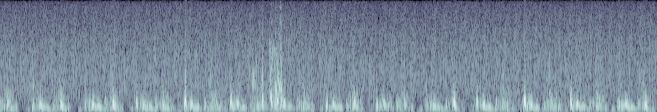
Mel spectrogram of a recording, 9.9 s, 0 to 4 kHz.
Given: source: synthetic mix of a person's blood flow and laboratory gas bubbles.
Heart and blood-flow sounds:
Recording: Doppler ultrasound of blood flow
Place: precordium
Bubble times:
3.77-3.85 s: bubbles
3.90-3.99 s: bubbles
4.03-4.29 s: bubbles
From the record:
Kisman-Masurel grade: 212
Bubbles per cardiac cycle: several, 3 to 8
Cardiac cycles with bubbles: 1 to 10%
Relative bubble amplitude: moderate (0.250 to 0.450)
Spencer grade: 1 (occasional bubble signal discernible with the cardiac motion signal, with majority of cardiac periods free of bubbles)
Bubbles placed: anywhere in the cardiac cycle

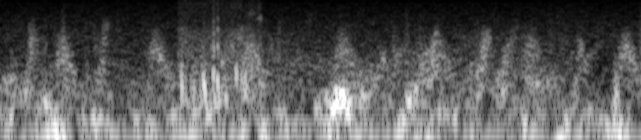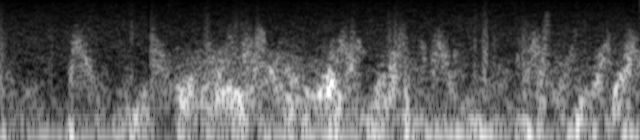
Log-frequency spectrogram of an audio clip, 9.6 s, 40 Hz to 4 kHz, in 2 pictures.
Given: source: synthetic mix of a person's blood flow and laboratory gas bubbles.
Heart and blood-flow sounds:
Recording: Doppler ultrasound of blood flow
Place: subclavian vein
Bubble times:
1.33-2.00 s: bubbles
From the record:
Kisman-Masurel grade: 211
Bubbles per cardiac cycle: several, 3 to 8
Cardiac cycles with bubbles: 1 to 10%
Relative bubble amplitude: barely perceptible (0.100 to 0.250)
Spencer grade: 1 (occasional bubble signal discernible with the cardiac motion signal, with majority of cardiac periods free of bubbles)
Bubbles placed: anywhere in the cardiac cycle

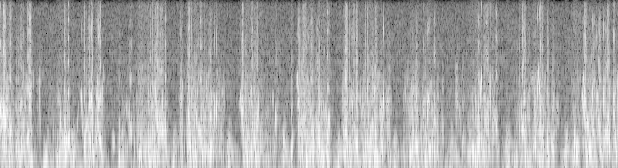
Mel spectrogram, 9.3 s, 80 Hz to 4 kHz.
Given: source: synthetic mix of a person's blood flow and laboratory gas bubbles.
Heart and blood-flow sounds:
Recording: Doppler ultrasound of blood flow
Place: precordium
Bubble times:
0.00-0.64 s: bubbles
0.73-1.58 s: bubbles
1.76-2.55 s: bubbles
2.67-3.37 s: bubbles
3.58-4.19 s: bubbles
4.34-5.00 s: bubbles
5.11-5.88 s: bubbles
6.04-6.67 s: bubbles
6.81-7.50 s: bubbles
7.71-8.40 s: bubbles
8.55-9.28 s: bubbles
From the record:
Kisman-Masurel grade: 444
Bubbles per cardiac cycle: continuous sound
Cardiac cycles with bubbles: 100%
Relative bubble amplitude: maximal (0.775 to 0.999)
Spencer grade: 4 (maximum detectable bubble signal sounding continuously throughout systole and diastole of every cardiac period, and overriding the amplitude of the normal cardiac signals)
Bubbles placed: only in the low amplitude regions of the cardiac cycle

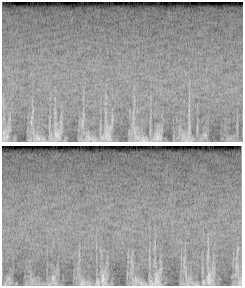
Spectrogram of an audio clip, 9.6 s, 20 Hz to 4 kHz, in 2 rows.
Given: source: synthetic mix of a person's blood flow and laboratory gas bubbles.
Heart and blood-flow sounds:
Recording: Doppler ultrasound of blood flow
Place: precordium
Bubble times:
no bubbles
From the record:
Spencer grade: 0 (complete lack of bubble signals)

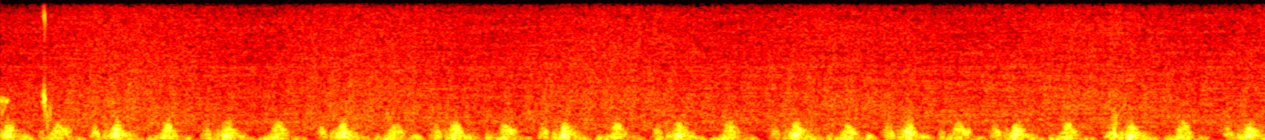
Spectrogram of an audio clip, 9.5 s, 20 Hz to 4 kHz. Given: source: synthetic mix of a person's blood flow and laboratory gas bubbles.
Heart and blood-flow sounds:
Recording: Doppler ultrasound of blood flow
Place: precordium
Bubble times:
0.00-0.07 s: bubbles
0.30-0.40 s: bubbles
8.31-8.41 s: bubbles
From the record:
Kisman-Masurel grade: 122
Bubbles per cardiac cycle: 1 to 2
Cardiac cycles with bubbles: 10 to 50%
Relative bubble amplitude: moderate (0.250 to 0.450)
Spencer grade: 2 (many but less than half of the cardiac periods contain bubble signals, singularly or in groups)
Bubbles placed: anywhere in the cardiac cycle

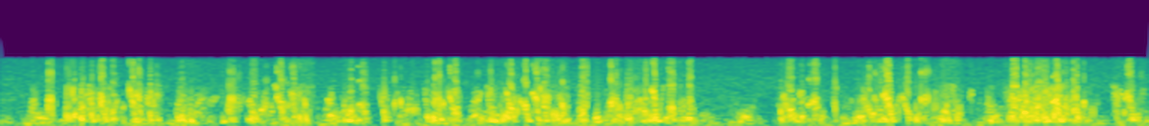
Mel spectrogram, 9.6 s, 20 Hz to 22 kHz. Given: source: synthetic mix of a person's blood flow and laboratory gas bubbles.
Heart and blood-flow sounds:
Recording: Doppler ultrasound of blood flow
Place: precordium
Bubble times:
0.25-0.30 s: bubbles
0.36-0.47 s: bubbles
0.52-1.00 s: bubbles
1.04-1.35 s: bubbles
1.45-2.61 s: bubbles
2.83-3.09 s: bubbles
3.14-3.38 s: bubbles
3.40-3.48 s: bubbles
3.52-3.83 s: bubbles
3.95-4.76 s: bubbles
4.79-5.79 s: bubbles
6.46-6.88 s: bubbles
6.92-8.03 s: bubbles
8.06-8.12 s: bubbles
8.21-8.30 s: bubbles
8.36-9.15 s: bubbles
9.25-9.58 s: bubbles
From the record:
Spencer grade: 4 (maximum detectable bubble signal sounding continuously throughout systole and diastole of every cardiac period, and overriding the amplitude of the normal cardiac signals)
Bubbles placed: anywhere in the cardiac cycle

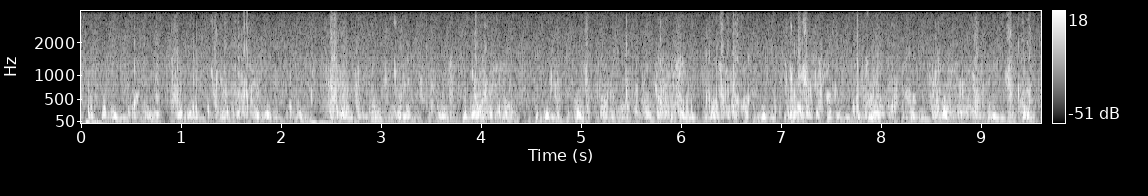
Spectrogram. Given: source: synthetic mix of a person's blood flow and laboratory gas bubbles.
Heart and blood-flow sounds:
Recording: Doppler ultrasound of blood flow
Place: precordium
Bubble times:
0.00-0.16 s: bubbles
0.46-0.59 s: bubbles
0.73-0.81 s: bubbles
0.89-1.04 s: bubbles
1.09-1.21 s: bubbles
1.24-1.82 s: bubbles
2.06-2.15 s: bubbles
2.28-2.35 s: bubbles
2.42-2.85 s: bubbles
3.03-3.32 s: bubbles
3.38-3.46 s: bubbles
3.49-3.55 s: bubbles
3.58-3.80 s: bubbles
3.89-4.37 s: bubbles
4.67-4.83 s: bubbles
4.94-5.34 s: bubbles
5.37-5.58 s: bubbles
5.61-6.13 s: bubbles
6.22-6.76 s: bubbles
6.91-7.62 s: bubbles
7.68-8.38 s: bubbles
8.46-9.14 s: bubbles
9.24-9.53 s: bubbles
From the record:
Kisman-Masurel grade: 342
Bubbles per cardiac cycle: rolling drumbeat, 9 or more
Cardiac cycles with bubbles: 100%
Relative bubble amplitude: moderate (0.250 to 0.450)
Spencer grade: 3 (all of the cardiac periods contain showers or single bubble signals, but not dominating or overriding the cardiac motion signals)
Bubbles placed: anywhere in the cardiac cycle

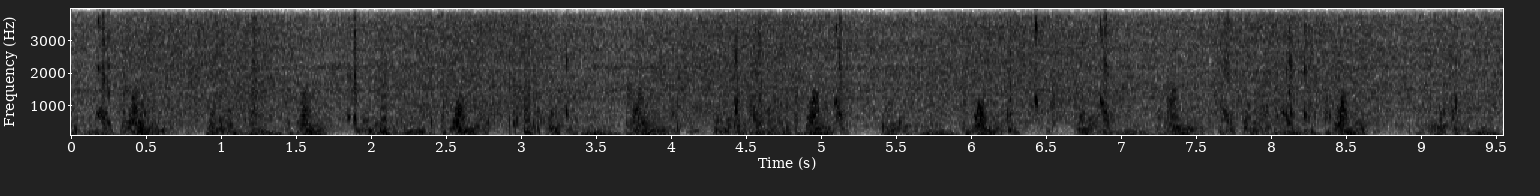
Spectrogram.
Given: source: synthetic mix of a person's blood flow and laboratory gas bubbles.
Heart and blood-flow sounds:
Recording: Doppler ultrasound of blood flow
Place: precordium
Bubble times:
0.00-0.09 s: bubbles
0.15-0.30 s: bubbles
1.05-1.14 s: bubbles
1.17-1.29 s: bubbles
1.83-2.45 s: bubbles
2.72-2.84 s: bubbles
2.90-3.35 s: bubbles
3.99-4.09 s: bubbles
4.39-4.86 s: bubbles
5.07-5.22 s: bubbles
5.38-5.46 s: bubbles
5.48-5.57 s: bubbles
6.21-6.58 s: bubbles
6.85-6.98 s: bubbles
7.07-7.14 s: bubbles
7.51-7.81 s: bubbles
7.87-8.42 s: bubbles
8.58-8.68 s: bubbles
8.90-9.29 s: bubbles
From the record:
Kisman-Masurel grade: 242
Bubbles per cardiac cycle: several, 3 to 8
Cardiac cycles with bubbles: 100%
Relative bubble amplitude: moderate (0.250 to 0.450)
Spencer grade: 3 (all of the cardiac periods contain showers or single bubble signals, but not dominating or overriding the cardiac motion signals)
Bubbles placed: only in the low amplitude regions of the cardiac cycle

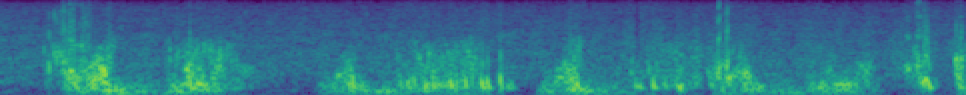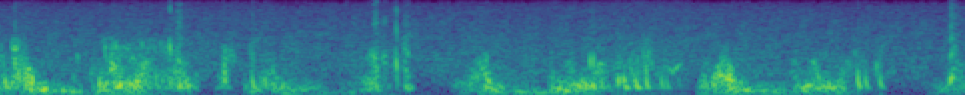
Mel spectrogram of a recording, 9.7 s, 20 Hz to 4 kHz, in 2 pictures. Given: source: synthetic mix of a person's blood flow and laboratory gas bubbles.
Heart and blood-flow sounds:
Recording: Doppler ultrasound of blood flow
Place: precordium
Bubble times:
0.19-0.59 s: bubbles
0.82-1.27 s: bubbles
1.70-1.81 s: bubbles
1.97-2.60 s: bubbles
2.82-2.92 s: bubbles
3.12-3.70 s: bubbles
4.30-4.38 s: bubbles
4.51-4.70 s: bubbles
4.74-5.03 s: bubbles
5.17-5.23 s: bubbles
5.26-5.83 s: bubbles
5.90-6.00 s: bubbles
6.04-6.19 s: bubbles
6.65-6.90 s: bubbles
7.22-7.28 s: bubbles
7.74-8.27 s: bubbles
9.07-9.26 s: bubbles
9.54-9.66 s: bubbles
From the record:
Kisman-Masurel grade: 242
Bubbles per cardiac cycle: several, 3 to 8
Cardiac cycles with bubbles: 100%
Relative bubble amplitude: moderate (0.250 to 0.450)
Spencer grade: 3 (all of the cardiac periods contain showers or single bubble signals, but not dominating or overriding the cardiac motion signals)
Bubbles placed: anywhere in the cardiac cycle

